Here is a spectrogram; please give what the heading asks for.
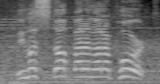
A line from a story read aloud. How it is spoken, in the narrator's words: shouted John Bunsby over the storm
